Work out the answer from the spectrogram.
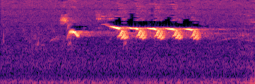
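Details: A male Eastern Towhee at tallgrass prairie edge in McMaster Forest, Hamilton, Ontario, perched atop a tall tree singing over his territory, gives a high introductory note, long thin note and quick five-note trill over low rumble.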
